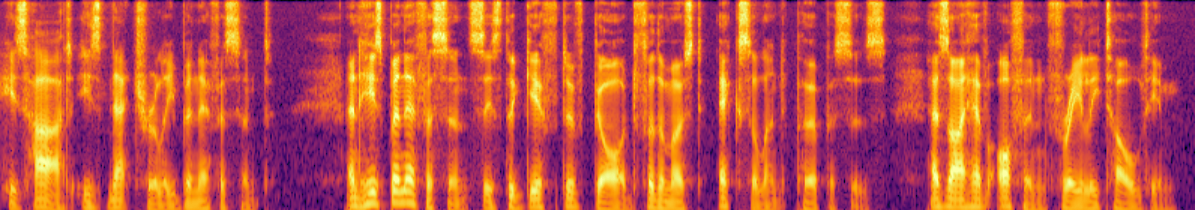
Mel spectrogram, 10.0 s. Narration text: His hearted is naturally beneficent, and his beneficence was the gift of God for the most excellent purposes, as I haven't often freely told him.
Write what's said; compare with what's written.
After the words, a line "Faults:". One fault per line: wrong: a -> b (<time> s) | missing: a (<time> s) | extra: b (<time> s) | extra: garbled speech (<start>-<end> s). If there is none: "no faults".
His heart is naturally beneficent, and his beneficence is the gift of God for the most excellent purposes, as I have often freely told him.
Faults:
wrong: hearted -> heart (0.2 s)
wrong: was -> is (4.0 s)
wrong: haven't -> have (8.0 s)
